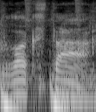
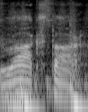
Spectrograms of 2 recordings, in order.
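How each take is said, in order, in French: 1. Rockstar se prononce avec un accent français. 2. Rockstar se prononce avec un accent anglais. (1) "c'est pas rockstar" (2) "c'est rockstar en anglais"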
